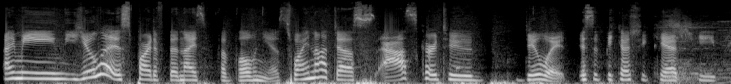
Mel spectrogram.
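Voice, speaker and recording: A woman game streamer giving casual live commentary, halting and reacting aloud as she goes. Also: fairly high pitch, animated, soft background music, low-quality recording.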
